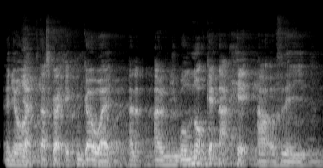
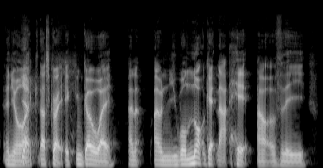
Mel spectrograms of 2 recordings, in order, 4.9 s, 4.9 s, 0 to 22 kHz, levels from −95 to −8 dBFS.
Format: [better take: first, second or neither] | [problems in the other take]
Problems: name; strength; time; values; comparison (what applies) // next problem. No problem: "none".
second | room echo; noticeable; dies away in 1.6 s // off-mic speech; somewhat distant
